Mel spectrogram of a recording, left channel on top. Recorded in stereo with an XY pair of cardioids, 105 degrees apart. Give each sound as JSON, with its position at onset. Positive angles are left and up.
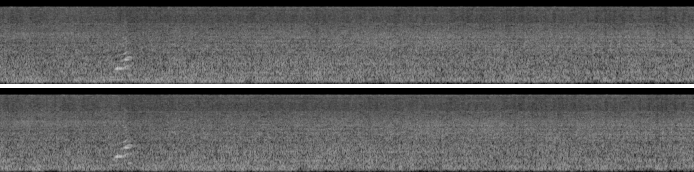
{"t": 1.1, "sound": "a child speaking", "azimuth_deg": 5, "distance_m": 1.6}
